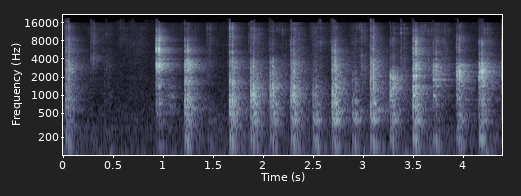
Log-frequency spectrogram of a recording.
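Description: Quick, sharp taps on a phone screen as a text to Whitey is typed, about fifteen light clicks in an uneven, steady stream after a brief quiet start, with no voices.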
